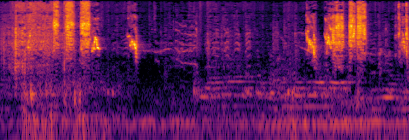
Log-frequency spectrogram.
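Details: Budgie chirps come in scattered high bursts at the start and the end. Between them, quieter low steady tones are heard.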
